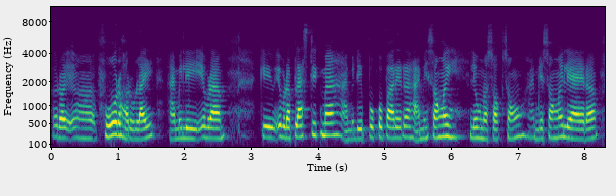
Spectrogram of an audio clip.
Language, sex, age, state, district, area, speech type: Nepali, female, 45-60, West Bengal, Jalpaiguri, urban, spontaneous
